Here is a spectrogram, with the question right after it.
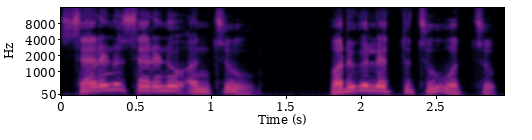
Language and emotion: Telugu, neutral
